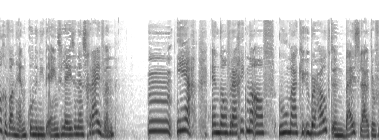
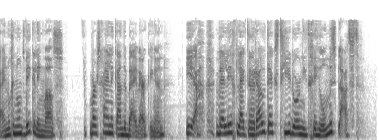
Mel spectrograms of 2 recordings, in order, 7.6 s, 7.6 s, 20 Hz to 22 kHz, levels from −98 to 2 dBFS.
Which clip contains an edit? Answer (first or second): second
